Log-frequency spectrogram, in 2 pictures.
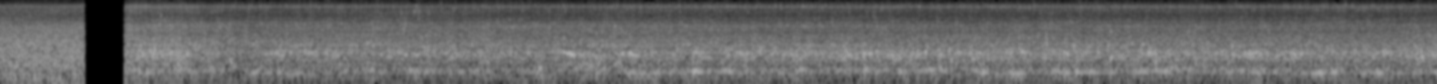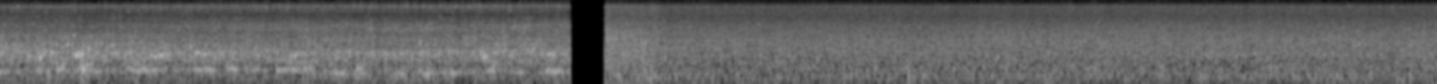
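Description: Shallow stream water running steadily. Two brief drop-outs break it, and after the second, about twenty seconds in, it is steadier and a little quieter.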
